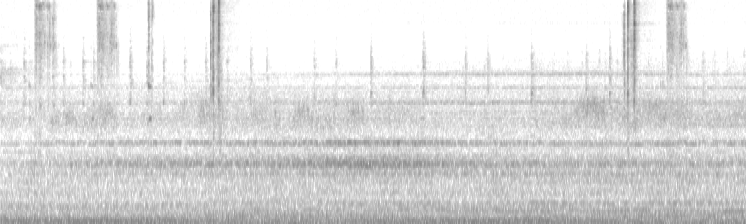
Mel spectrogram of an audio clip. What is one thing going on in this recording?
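A spaceship's engines hum low and steady.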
